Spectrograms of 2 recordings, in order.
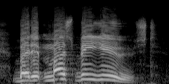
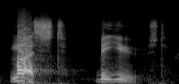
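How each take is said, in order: First: Must punched, slower; firm, slowed must; stress on must. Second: Must be used dragged out low; slow echo of must. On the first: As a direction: press down on must. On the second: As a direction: drag Must be used very slowly. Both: Shown as a demonstration.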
